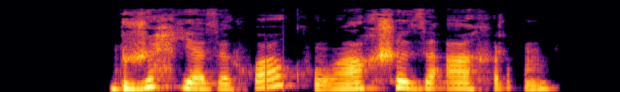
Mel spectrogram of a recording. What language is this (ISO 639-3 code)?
kbd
